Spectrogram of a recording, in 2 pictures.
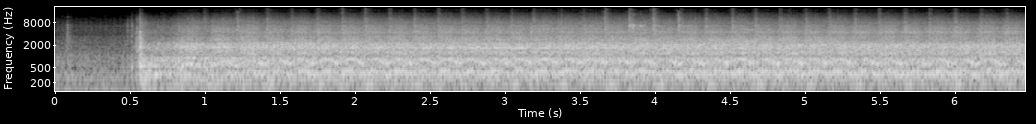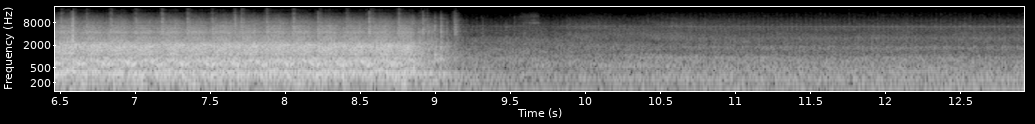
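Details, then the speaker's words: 1947 Farmall M tractor, first start since October after sitting all winter, throttle worked before starting, carburetor dripping: catches and runs rough for about eight seconds with uneven chugging, then dies; flooded engine, owner hopes float isn't sticking. "well it started but probably flooded it already oh yeah she's dripping"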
